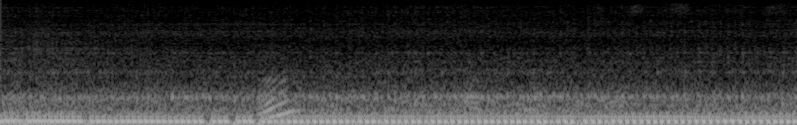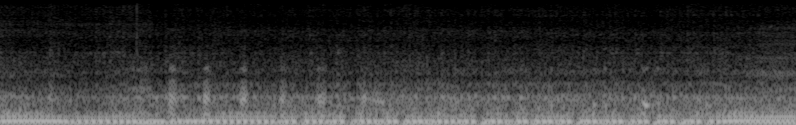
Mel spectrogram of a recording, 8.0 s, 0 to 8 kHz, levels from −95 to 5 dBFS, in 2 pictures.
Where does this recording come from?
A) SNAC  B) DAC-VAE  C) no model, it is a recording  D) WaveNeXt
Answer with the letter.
C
